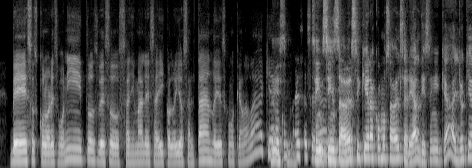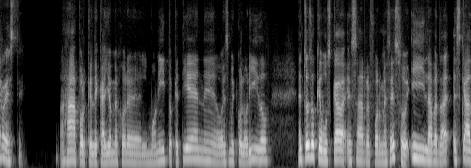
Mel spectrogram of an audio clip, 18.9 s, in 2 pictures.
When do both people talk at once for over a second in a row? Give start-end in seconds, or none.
5.4-6.7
